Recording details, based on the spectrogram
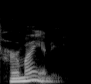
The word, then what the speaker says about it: Hermione: She will also back up the fact that the name is pronounced Hermione.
